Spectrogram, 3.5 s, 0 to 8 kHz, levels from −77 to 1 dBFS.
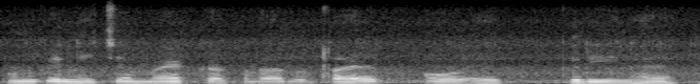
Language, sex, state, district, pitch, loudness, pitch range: Hindi, male, Uttar Pradesh, Shamli, 145 Hz, -16 LUFS, 140-150 Hz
